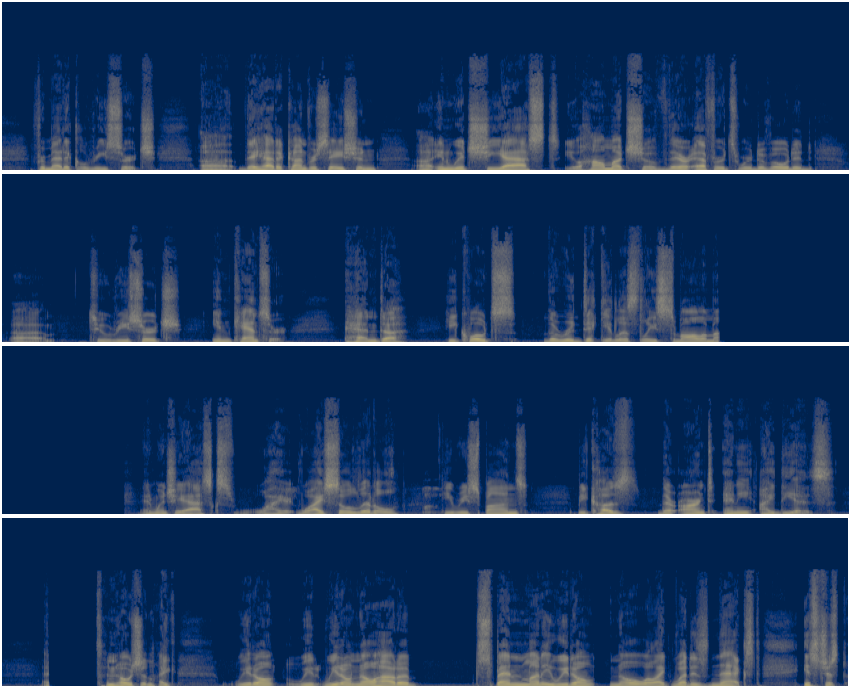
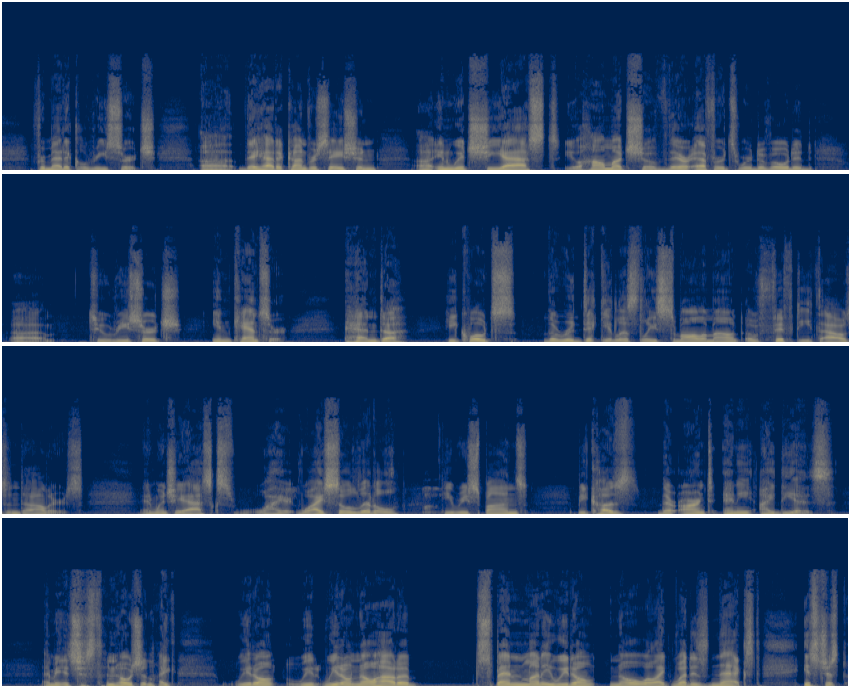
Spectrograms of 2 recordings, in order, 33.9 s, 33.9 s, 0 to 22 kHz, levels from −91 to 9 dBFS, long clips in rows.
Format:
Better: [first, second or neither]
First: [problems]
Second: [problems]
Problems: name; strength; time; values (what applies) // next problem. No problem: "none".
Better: second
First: audio cutting out; at 16 s for 2.5 s and at 26 s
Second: none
